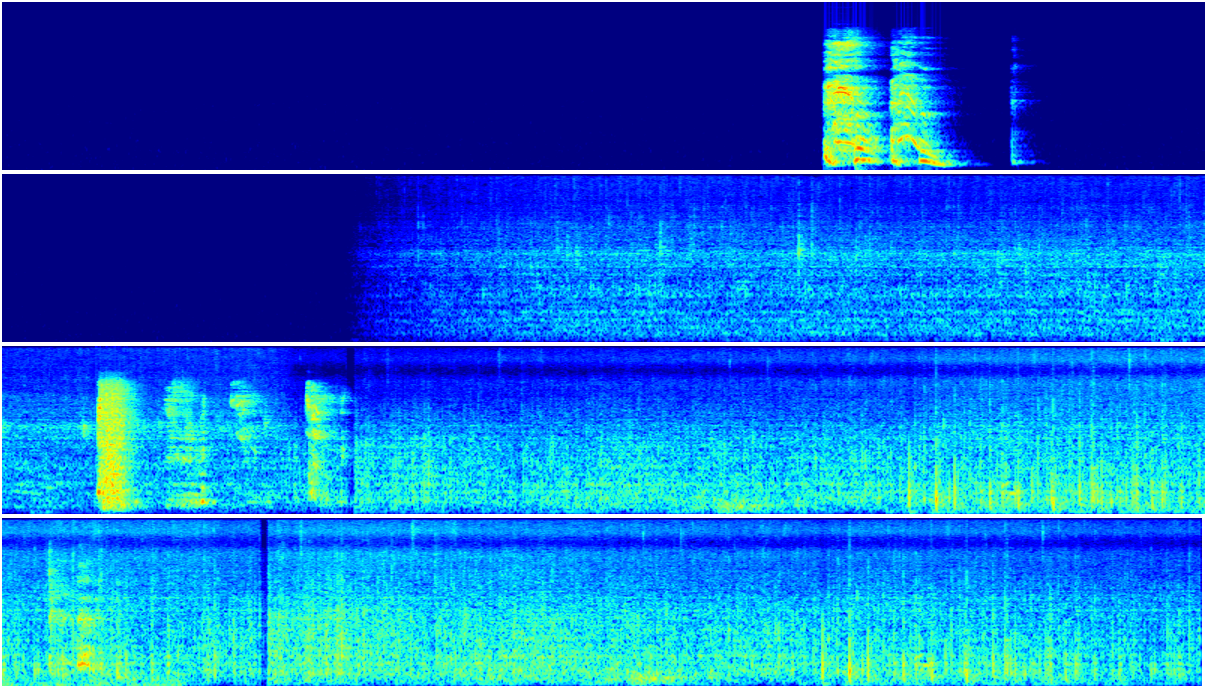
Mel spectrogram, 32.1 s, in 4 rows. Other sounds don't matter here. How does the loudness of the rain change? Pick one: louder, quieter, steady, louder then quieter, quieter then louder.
louder.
